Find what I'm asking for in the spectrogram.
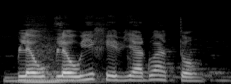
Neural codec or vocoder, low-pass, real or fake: none; 10.8 kHz; real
